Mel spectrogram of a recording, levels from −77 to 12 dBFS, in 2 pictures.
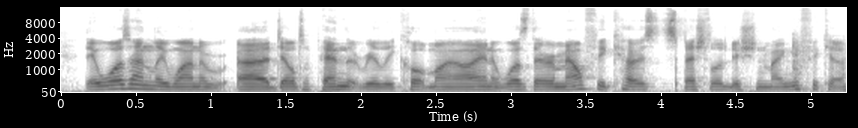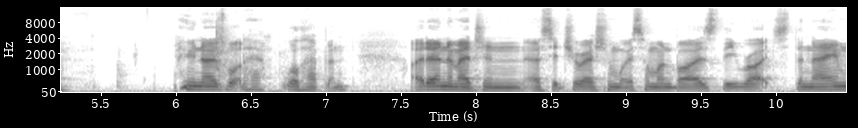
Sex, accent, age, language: male, Australian, 20-39, English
